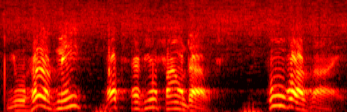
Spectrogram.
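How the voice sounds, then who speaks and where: A man's voice: high voice, wildly swooping pitch, slow, darkish tone, muffled recording, heavily acted. An actor playing an imperious, suspicious and mysterious rich man in an old radio drama, curt and demanding. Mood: impatient. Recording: old radio recording with hiss.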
